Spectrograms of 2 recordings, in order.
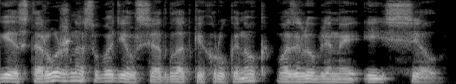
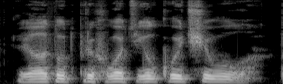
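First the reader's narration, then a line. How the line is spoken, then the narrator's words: Grumbled. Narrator (Russian): проворчал он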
